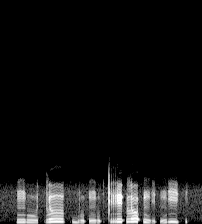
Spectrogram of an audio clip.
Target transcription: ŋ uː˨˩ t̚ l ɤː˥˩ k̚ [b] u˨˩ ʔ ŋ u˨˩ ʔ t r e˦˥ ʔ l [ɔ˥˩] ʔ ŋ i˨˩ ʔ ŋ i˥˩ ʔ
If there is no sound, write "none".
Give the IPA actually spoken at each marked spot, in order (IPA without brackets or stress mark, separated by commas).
b, ɔ˥˩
